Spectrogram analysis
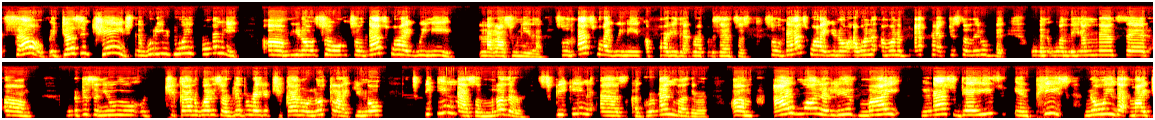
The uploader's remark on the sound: This special episode of The Reality Dysfunction was recorded April 23, 2020, in a Zoom/Facebook live webinar hosted by Mexicanos 2070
